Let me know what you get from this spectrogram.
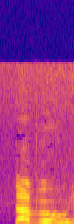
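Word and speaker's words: lavvu: But Kevin, he's been so kind, so he put up his lavoo, yes, okay, I pronounced it right.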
